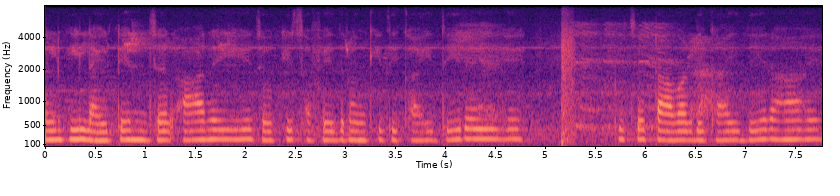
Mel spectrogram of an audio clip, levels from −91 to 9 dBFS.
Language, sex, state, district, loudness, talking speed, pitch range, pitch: Hindi, female, Maharashtra, Chandrapur, -19 LUFS, 170 wpm, 185-200 Hz, 190 Hz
